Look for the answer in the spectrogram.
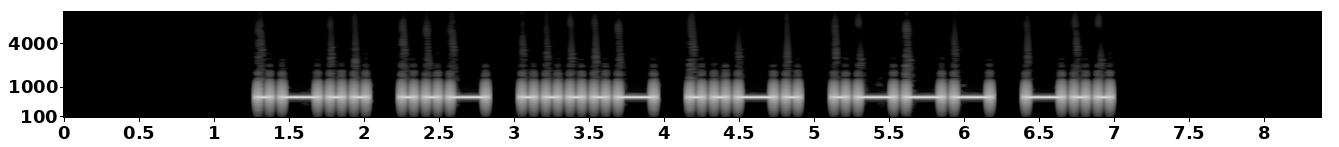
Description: Morse code, heard as a keyed tone, about 15 wpm, 700 Hz. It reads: LU4FJD
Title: DXCC-100 Call Signs - 6 Characters - Repeated 3x - 15wpm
